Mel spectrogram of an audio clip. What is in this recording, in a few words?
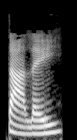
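"打雷", Mandarin Chinese; hsk; chinese flashcards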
